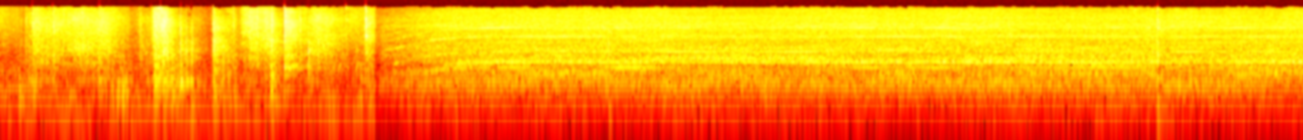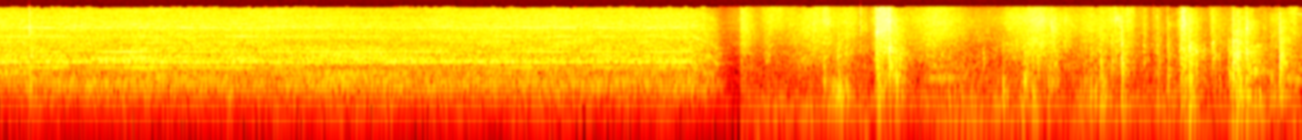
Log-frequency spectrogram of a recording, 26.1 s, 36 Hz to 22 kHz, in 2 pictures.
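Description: Xiaomi G11 cordless stick vacuum cleaner switched on about four seconds in. Its motor spins up with a rising whine, then runs steadily with a high whine over a rush of air, and stops abruptly about twenty seconds in. Handling clicks and knocks come before and after.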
